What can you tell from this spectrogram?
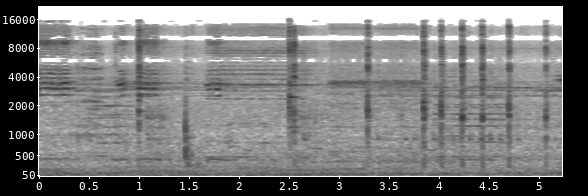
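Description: Sharp metal clinks of a steel ladle knocking against an aluminium pan while Maggi noodles are stirred, coming quicker over the last couple of seconds, over a steady low rumble.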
